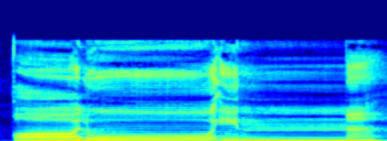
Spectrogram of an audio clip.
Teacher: maka lam dipanjangkan boleh empat boleh lima harakat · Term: Mad Jaiz munfasil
